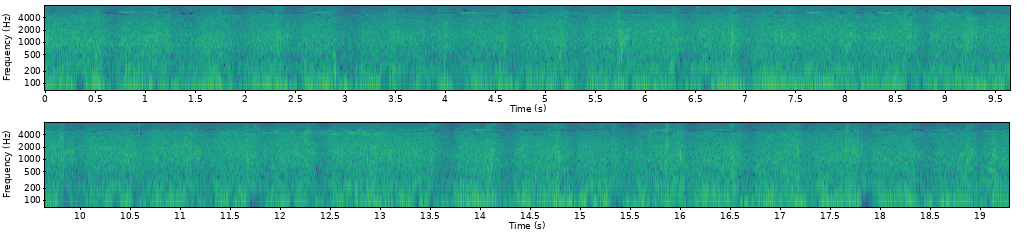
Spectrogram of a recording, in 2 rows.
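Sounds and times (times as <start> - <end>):
flowing water rushing: 0.0 - 19.2.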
